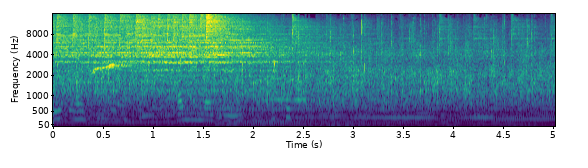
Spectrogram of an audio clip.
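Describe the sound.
A crowd claps steadily for the full five seconds, a dense wash of hands with voices murmuring underneath and a low sustained tone running beneath the applause.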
